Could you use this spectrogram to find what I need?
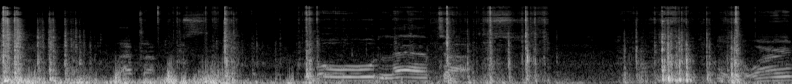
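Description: Heavy items and cables knock and rattle inside a plastic crate.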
